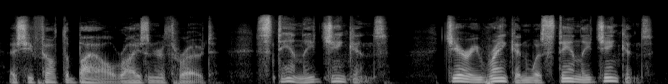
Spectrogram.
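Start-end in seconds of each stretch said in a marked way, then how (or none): 2.5-6.5 higher, emphatic voice of sudden discovery; shocked realisation. A narrator's reading. Anne works out who Jerry really is, stunned. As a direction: let the name land as a stunned revelation.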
